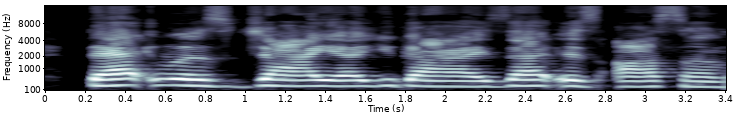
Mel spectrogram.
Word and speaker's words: Jaya: you guys this is jaya her name is pronounced jaya and she is a 17 year old hip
